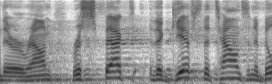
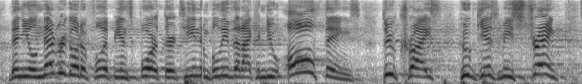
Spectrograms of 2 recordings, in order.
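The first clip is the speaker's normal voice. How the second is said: ordinary talk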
